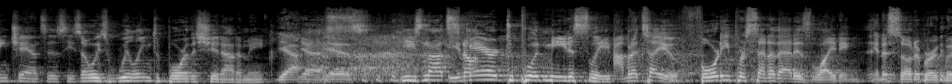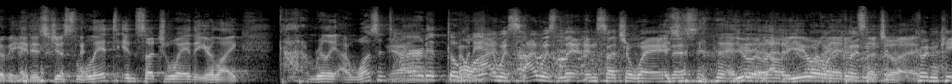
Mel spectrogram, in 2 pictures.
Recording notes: Live from the Improv in Tempe, AZ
